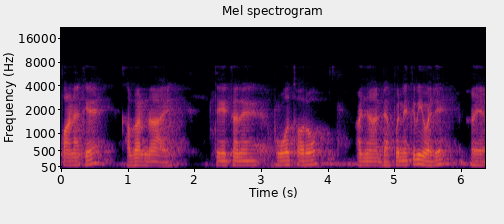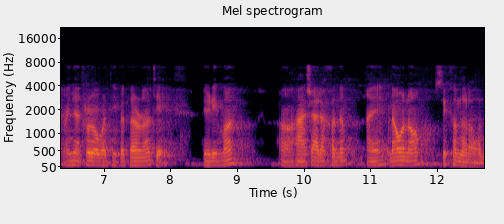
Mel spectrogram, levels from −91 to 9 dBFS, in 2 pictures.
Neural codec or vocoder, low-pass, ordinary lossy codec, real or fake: codec, 16 kHz, 4 kbps, X-Codec, HuBERT features, trained on LibriSpeech; 7.2 kHz; none; fake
